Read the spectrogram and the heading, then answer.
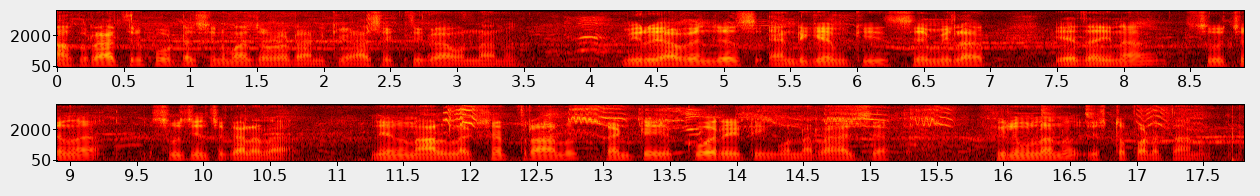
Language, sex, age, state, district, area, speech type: Telugu, male, 30-45, Andhra Pradesh, Bapatla, urban, read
